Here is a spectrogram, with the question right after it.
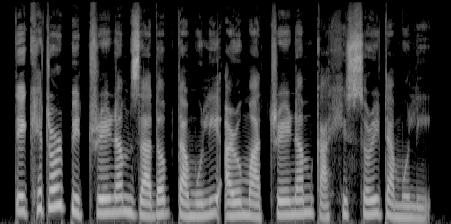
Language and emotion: Assamese, neutral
